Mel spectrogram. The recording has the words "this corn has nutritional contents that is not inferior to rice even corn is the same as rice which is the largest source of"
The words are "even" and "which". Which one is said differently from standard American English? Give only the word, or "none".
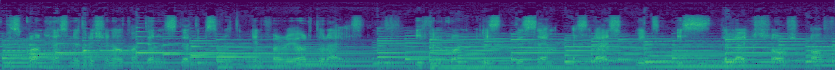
even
